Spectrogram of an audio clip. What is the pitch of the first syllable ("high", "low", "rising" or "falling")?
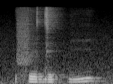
low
